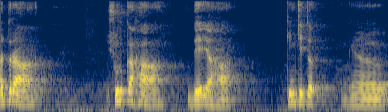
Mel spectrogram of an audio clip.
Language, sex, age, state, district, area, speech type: Sanskrit, male, 18-30, Karnataka, Udupi, rural, spontaneous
